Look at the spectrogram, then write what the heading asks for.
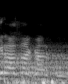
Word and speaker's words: রাজাকার: দিয়া কেন কাক রাজাকার ফাইজলাম রাজাকার এটা আমাদের তোকমা নয় এটা রাজাকার এটা ডিগ্রি আমরা ডিকশনারি পরে দেখেছি রাজাকার শব্দের অর্থ হলো এটা উচ্চারণ হবে রেজাকার রেজাকার শব্দের অর্থ হল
